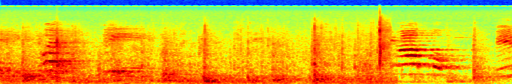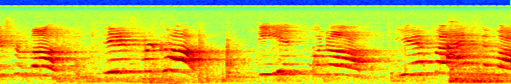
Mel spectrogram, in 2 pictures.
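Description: Many children's and adults' voices chattering at once in a large hall, with scattered knocks and thumps. About four seconds in this gives way abruptly to clearer high-pitched young children's voices, one after another with short gaps.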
